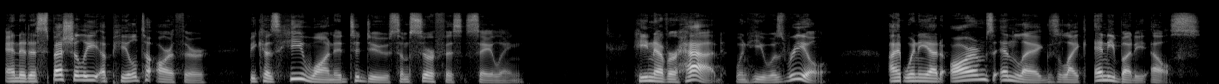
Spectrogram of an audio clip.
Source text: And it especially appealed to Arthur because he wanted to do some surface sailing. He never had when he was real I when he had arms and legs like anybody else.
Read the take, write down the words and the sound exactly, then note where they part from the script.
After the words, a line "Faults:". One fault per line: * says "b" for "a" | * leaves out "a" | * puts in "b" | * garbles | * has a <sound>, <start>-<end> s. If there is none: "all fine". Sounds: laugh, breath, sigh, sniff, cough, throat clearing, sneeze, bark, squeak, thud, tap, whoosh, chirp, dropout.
And it especially appealed to Arthur because he wanted to do some surface sailing. He never had when he was real I when he had arms and legs like anybody else.
Faults:
all fine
